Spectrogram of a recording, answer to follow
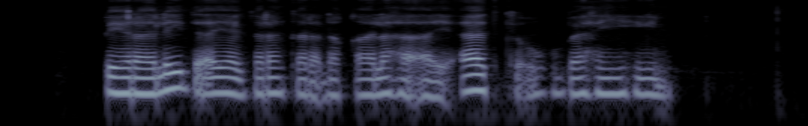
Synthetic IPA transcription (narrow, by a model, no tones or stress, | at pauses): b̥ɛːɾaːlɛjðɐʔɐjaːɡɐɾɐŋkʰɐɾɐ̰ɖɑqɑːlɐɦɐ̰ʔɛjʔaːd̪kʰɐ̰ʔʊ̰ɣʊbaːɦɐnjɪɦiːn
